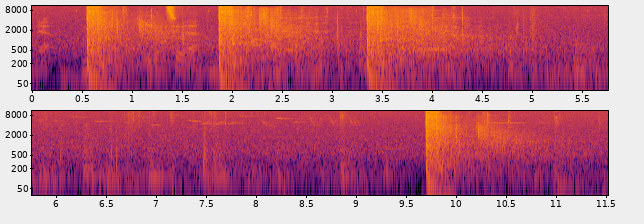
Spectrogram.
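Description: A rifle fires loud single shots that echo outdoors.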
